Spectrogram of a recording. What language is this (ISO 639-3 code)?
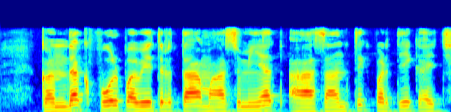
mai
